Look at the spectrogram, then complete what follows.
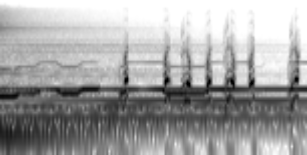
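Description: A music intro with sustained synth tones and a gliding melody, then a series of sharp, effect-laden bursts hitting in an uneven rhythm, loud and processed with heavy distortion.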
